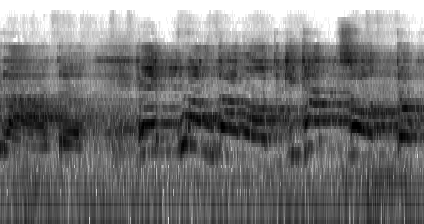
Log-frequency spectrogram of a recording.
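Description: A woman's voice reciting verse in Italian dialect at a microphone, in a high, sliding, sing-song delivery close to chanting.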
